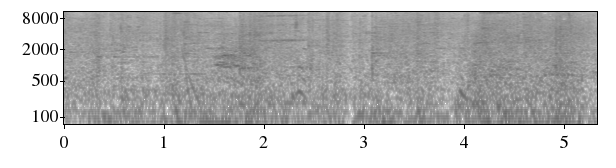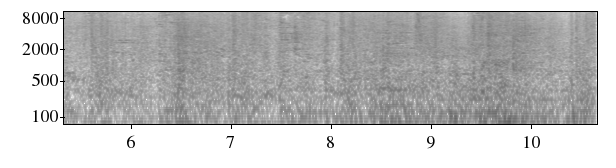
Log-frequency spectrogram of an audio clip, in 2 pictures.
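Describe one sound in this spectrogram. Spell blasts and weapon hits crackle and thump in a fast video game battle.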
